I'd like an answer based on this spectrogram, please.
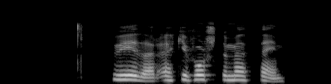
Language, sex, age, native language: Icelandic, female, 60-69, Icelandic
